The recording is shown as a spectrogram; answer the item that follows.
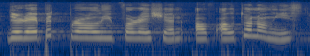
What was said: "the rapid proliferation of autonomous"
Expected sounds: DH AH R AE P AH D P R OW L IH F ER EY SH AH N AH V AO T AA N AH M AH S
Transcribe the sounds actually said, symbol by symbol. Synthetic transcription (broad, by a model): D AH R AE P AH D P R OW L IH F ER EY SH AH N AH F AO T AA N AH M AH S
